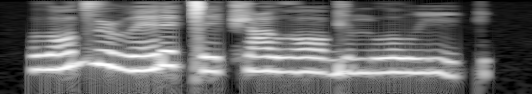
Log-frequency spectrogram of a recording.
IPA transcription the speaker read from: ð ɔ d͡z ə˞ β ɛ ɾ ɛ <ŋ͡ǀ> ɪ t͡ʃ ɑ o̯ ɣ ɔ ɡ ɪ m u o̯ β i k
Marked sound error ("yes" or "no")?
yes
